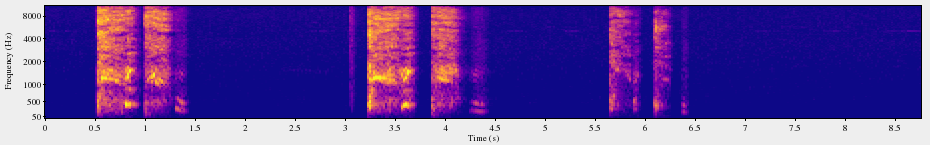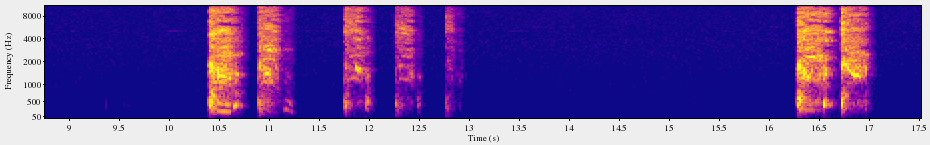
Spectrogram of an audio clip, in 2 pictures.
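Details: Repeated bursts of dry coughing, two to four coughs per burst, separated by pauses in a quiet room, with "ow" exclamations afterwards: cough.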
